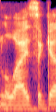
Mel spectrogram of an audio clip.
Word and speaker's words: Loaisiga: And I've got a lot of info on a lot of the guys I took, like Nick Senzel and Jonathan Loaisiga. I think that's how you pronounce his name for the Yankees. – That is correct.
